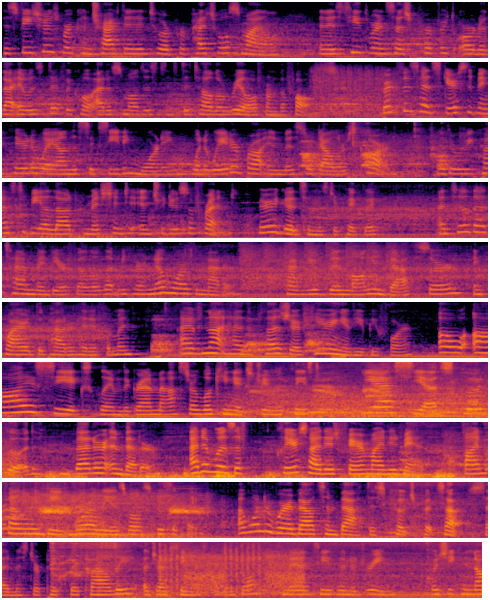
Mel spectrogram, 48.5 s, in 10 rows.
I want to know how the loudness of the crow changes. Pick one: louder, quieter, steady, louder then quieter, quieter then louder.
steady.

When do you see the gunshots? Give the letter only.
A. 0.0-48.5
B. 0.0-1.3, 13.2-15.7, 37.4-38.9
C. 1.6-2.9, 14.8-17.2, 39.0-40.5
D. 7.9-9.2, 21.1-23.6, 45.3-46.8
D.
